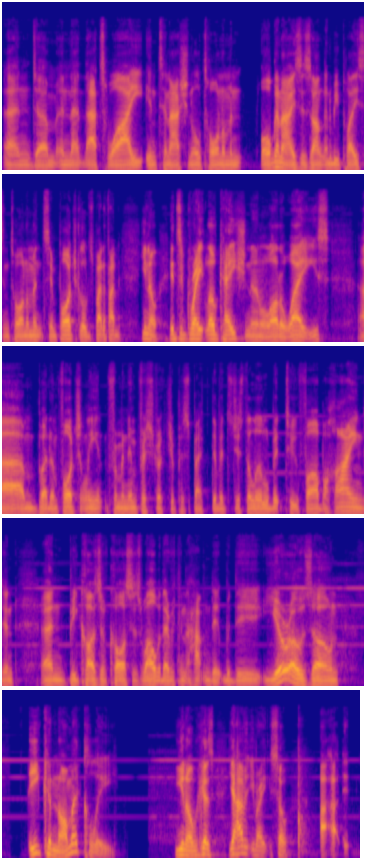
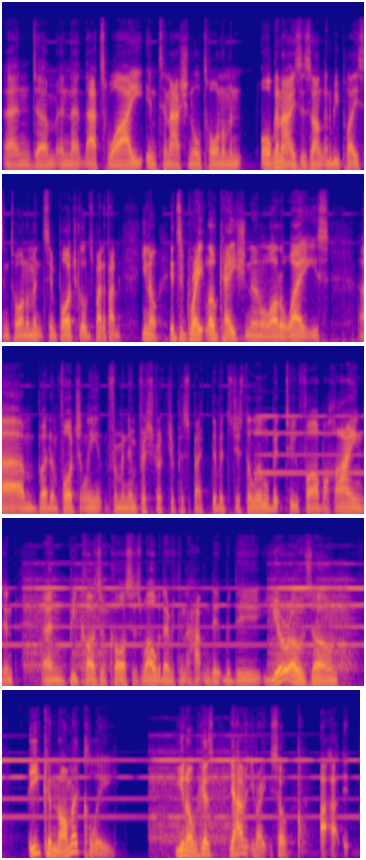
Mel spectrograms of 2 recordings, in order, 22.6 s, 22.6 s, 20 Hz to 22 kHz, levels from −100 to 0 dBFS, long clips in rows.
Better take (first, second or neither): first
